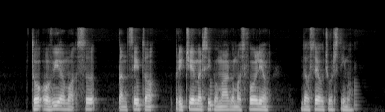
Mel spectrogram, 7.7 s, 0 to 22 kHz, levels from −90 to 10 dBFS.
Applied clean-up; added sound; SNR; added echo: neural mask model DeepFilterNet 3.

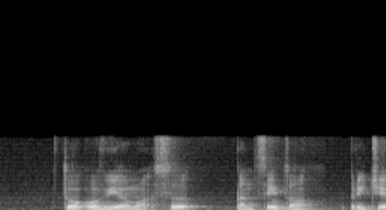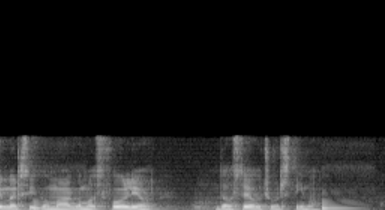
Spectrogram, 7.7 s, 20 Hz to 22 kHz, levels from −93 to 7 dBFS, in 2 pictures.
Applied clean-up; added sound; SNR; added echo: none; Keyboard (musical); 9 dB; reverberation time 0.4 s.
